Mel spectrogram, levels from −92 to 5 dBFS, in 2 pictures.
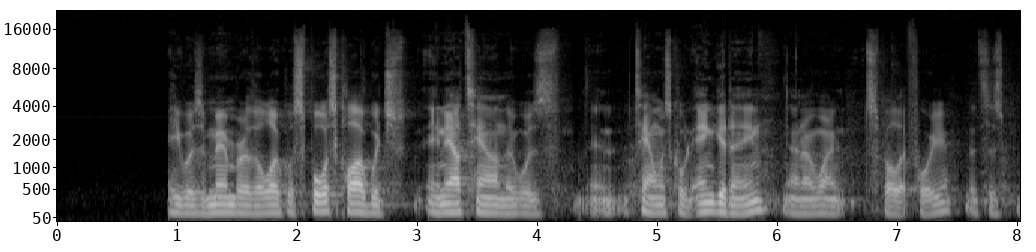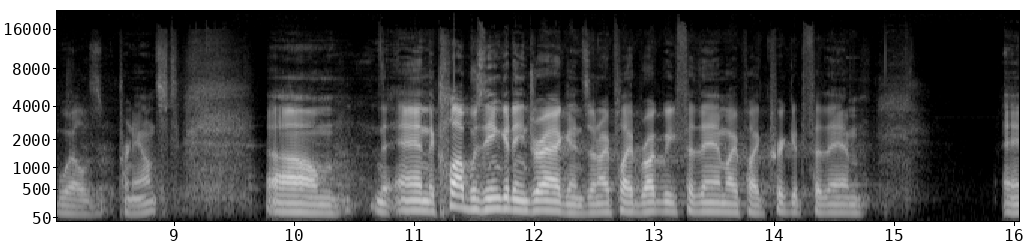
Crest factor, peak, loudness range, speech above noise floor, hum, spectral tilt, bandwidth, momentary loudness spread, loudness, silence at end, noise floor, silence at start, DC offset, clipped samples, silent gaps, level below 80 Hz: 24 dB; 0 dBFS; 13 LU; 49 dB; none; -5 dB/octave; 17 kHz; 22 LU; -23 LUFS; 0 s; -73 dBFS; 0.95 s; under 0.1%; under 0.1%; none; -74 dBFS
